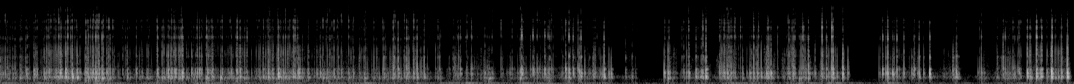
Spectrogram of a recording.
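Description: Long nails scratch a hollow, empty, clear bumpy plastic cup held over a microphone, making a dense, continuous scraping rasp. The sound has a hollow midrange resonance and bright, crackly edges. It stops briefly twice, around the 6.5 and 8.7 second marks.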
